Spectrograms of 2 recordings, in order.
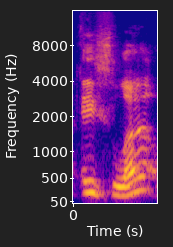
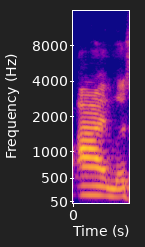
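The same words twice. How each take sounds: First: Isla said as iz-la, short i and a z sound; Isla pronounced iz-la. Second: Isla said eye-luh with a long i and a silent s; Isla pronounced eye-la. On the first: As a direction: say Isla as iz-luh. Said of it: "or Isla". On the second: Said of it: "sorry, is it Isla?". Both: Shown as a demonstration.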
